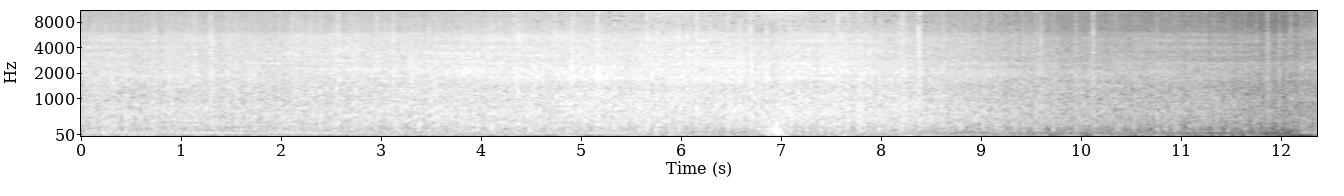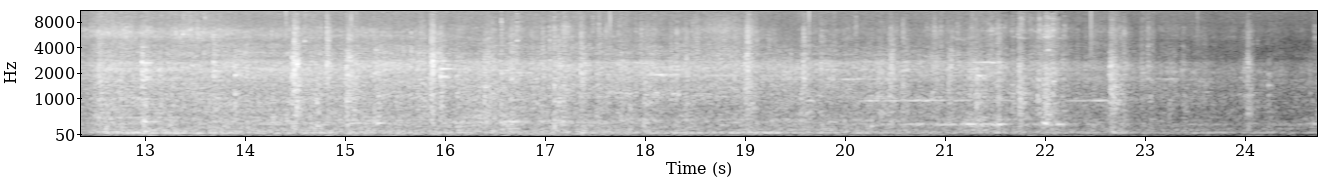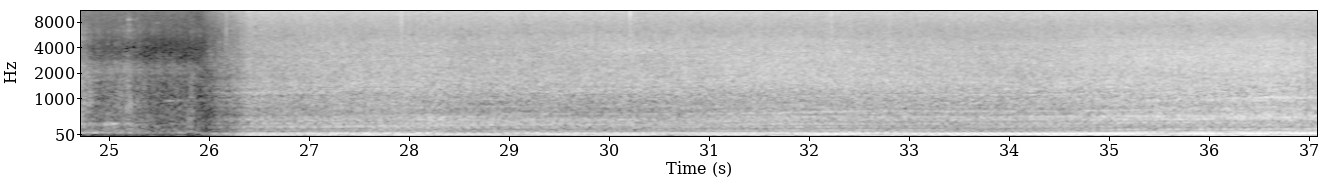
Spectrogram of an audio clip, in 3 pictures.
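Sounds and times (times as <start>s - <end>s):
train wheels clicking over rail joints: 0.0s - 25.3s
train rumble: 0.0s - 37.0s.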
